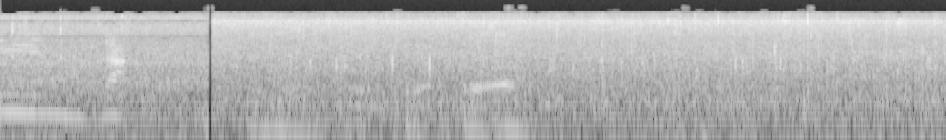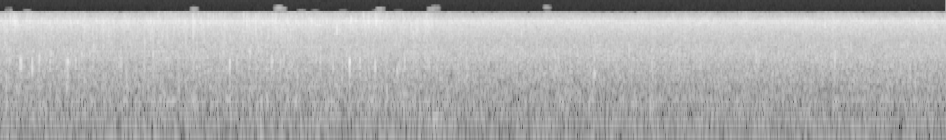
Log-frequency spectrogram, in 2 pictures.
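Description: A broth bubbles and sizzles steadily in a pot.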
